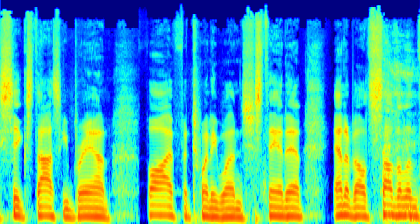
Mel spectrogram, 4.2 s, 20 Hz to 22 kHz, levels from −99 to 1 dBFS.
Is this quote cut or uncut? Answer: cut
